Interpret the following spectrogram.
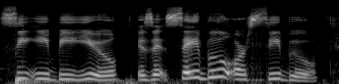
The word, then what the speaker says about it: Cebu: So, technically in the Tagalog alphabet, the letter E can be pronounced E or E like the letter I. So, I say Cebu. Cebu. And I know some people say Sabu, but usually it's either Cebu or Sebu.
